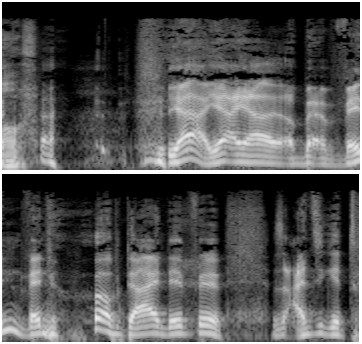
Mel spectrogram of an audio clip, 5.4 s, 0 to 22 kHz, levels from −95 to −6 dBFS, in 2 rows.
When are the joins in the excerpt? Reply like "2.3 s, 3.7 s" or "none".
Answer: none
